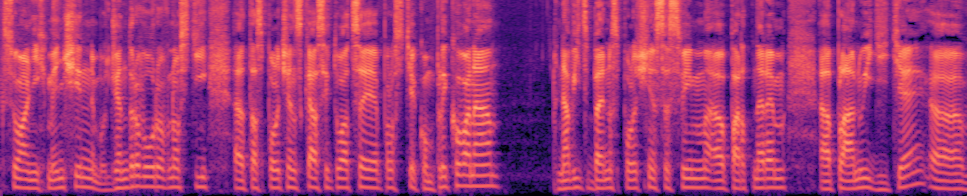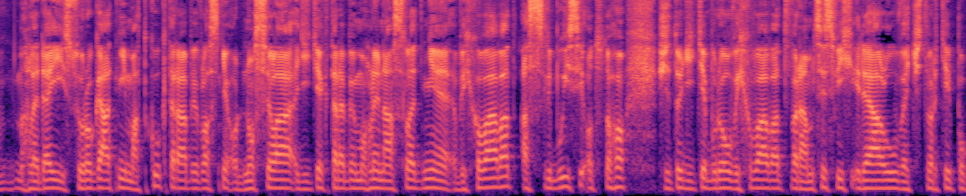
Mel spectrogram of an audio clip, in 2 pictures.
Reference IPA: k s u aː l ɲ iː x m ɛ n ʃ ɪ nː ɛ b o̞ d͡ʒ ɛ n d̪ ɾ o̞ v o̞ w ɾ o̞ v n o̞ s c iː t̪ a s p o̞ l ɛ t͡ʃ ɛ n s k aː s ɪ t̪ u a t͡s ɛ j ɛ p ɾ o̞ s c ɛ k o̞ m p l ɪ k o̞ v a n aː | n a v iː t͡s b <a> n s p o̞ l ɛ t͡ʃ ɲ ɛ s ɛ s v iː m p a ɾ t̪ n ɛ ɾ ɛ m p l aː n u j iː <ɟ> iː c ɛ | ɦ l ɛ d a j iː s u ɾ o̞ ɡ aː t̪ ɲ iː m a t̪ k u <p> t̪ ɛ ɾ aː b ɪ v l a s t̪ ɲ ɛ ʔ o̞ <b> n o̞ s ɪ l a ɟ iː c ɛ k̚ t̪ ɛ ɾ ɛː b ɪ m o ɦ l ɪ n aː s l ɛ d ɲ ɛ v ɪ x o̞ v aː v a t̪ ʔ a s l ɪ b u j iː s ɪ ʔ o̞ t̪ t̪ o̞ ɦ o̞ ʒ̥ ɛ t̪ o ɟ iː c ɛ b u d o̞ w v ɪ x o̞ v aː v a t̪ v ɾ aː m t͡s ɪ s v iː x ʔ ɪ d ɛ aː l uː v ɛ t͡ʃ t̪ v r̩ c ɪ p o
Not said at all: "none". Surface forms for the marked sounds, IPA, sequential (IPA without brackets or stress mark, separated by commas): ɛ, ɟ, k, d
